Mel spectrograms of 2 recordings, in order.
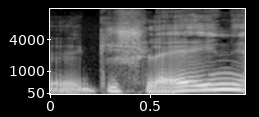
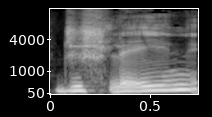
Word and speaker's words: Ghislaine: Kim jest Ghislaine, jak to jedni mówią, czy jak to prawidłowo powinno się wymawiać, albo Ghislaine, jak to ona sobie wybrała Maxwell.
